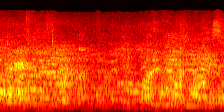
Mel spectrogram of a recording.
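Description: Several voices talking and calling out over one another.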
